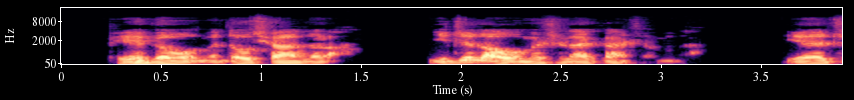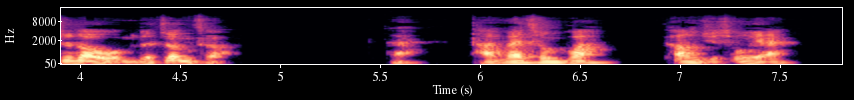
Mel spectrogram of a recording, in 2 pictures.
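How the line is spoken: Deep, grave voice. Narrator (Chinese): 沉声道

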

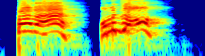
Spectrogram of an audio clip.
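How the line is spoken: Shouting. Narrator (Chinese): 苗阿飘 对着八百喊道

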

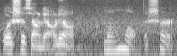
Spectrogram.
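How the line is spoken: Woman sighing, resigned. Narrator (Chinese): 陌生女人见督导死活不去，叹了口气，终于说道

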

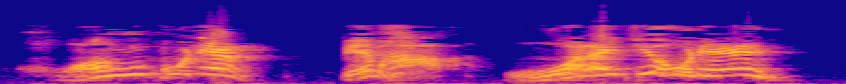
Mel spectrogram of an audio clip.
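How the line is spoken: Loud shout. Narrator (Chinese): 姚老大大喊着

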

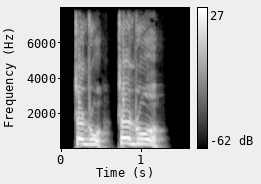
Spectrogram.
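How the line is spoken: Shouting while chasing. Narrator (Chinese): 周震嘴里还大喊着

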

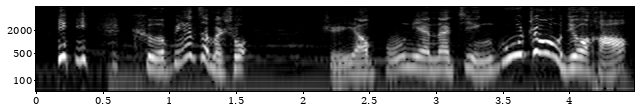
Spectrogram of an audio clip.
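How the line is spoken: Laughing. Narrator (Chinese): 悟空笑着说

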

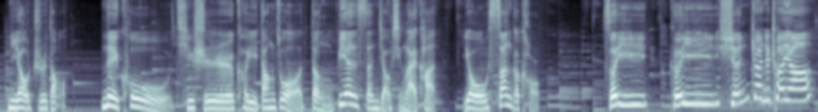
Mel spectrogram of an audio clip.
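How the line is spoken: Slow, measured. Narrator (Chinese): 无忌缓缓地开口说道

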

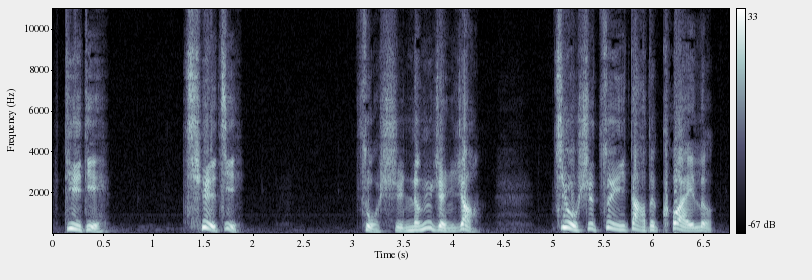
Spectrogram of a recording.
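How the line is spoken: Calling out. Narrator (Chinese): 周生喊了一句

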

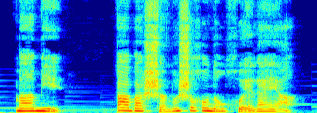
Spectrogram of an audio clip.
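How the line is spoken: Trembling question. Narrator (Chinese): 贝斯问，声音有点颤抖

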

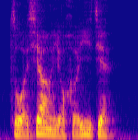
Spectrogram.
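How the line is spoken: Spirited, roused. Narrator (Chinese): 昌平君振起精神 说

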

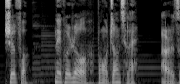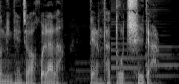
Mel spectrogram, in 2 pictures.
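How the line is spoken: Excited, hearty laughter. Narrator (Chinese): 母亲一激动……她爽朗的笑

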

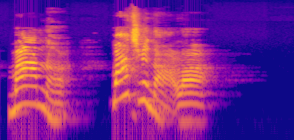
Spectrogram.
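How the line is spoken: Loud shout. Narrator (Chinese): 他大声的喊

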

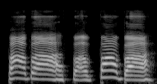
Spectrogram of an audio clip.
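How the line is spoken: Child shouting loudly. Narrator (Chinese): 有一个小女孩冲我大声的喊

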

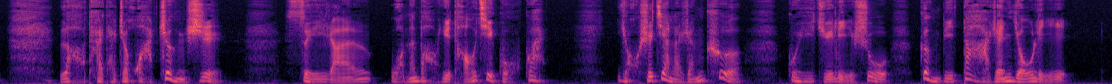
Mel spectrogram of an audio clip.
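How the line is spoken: Several voices laughing. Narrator (Chinese): 四人听了都笑说

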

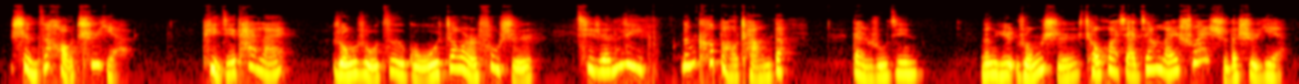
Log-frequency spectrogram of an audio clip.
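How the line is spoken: Sneering. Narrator (Chinese): 秦氏冷笑道

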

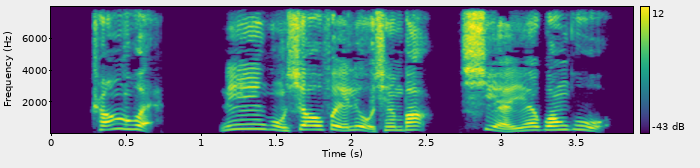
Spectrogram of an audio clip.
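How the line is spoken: Loud ringing call. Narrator (Chinese): 伙计响亮的喊道

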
